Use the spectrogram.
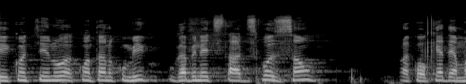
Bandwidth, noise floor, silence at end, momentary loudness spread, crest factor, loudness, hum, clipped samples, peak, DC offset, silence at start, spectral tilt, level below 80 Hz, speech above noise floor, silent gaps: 11 kHz; -48 dBFS; 0 s; 6 LU; 14 dB; -26 LUFS; none; under 0.1%; -12 dBFS; under 0.1%; 0 s; -5 dB/octave; -60 dBFS; 23 dB; none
